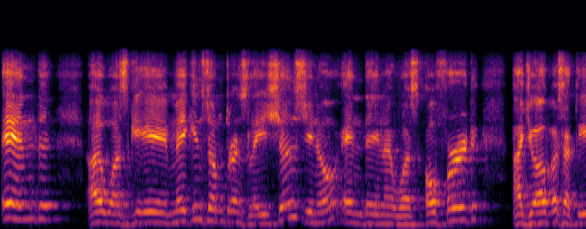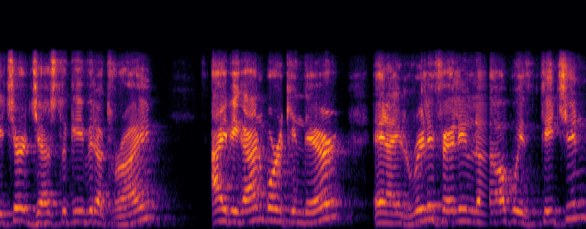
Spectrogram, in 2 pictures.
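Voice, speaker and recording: A man with a Spanish accent speaks at a high pitch in a bright, sharp tone. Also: ordinary pitch variation, moderate pace. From Venezuela, raised partly in US and Canada. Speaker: English teacher. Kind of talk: conversation practice interview.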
